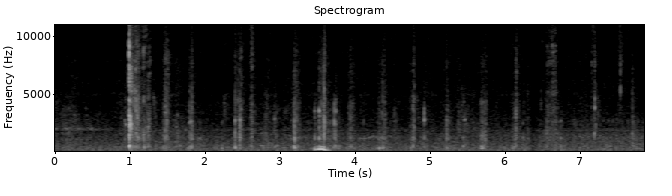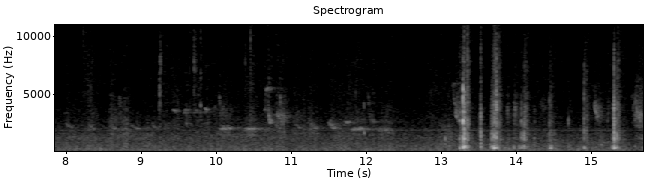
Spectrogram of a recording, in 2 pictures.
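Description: Crisp bites and chewing of sour green mango close to the microphone: crunches about a second in and again a few seconds later, then a quiet stretch of chewing, and a quick run of crunchy bites near the end.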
